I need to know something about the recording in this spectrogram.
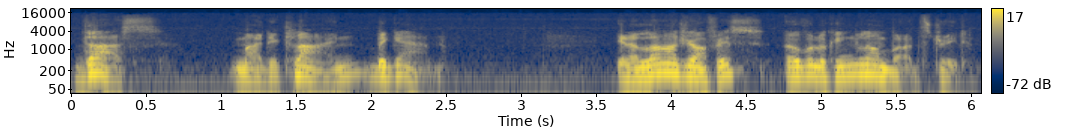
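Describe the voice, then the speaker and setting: Dry British businessman in his forties, lively melodic delivery, measured and formal, vintage radio play, faint noise. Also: medium pitch. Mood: wry, reflective. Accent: British English. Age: 40s. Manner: measured, dryly formal, articulate. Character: wry, orderly forty-year-old sacked merchant banker, male. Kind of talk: 1970s British radio drama acting, first-person narration. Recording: 1970s radio recording, faint background noise.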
